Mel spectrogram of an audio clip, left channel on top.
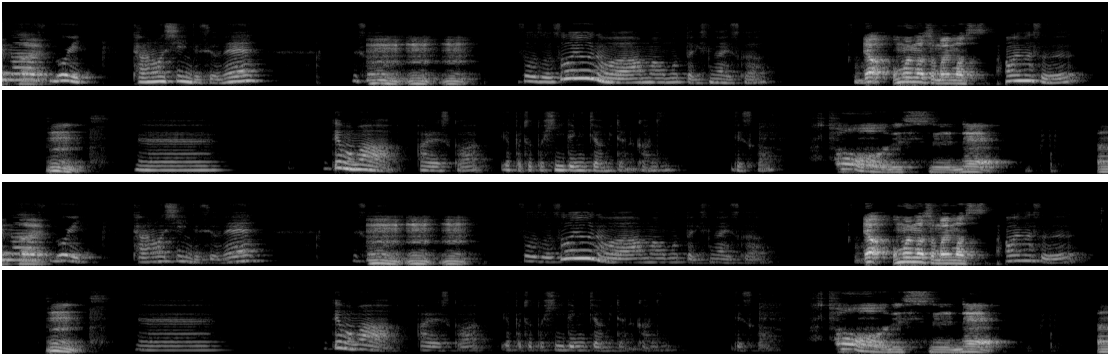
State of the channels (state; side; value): normal; both; correlation 0.73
